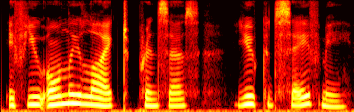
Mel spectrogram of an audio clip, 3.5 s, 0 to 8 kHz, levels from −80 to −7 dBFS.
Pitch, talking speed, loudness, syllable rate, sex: 195 Hz, 150 wpm, -16 LUFS, 3.8 syllables/s, female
